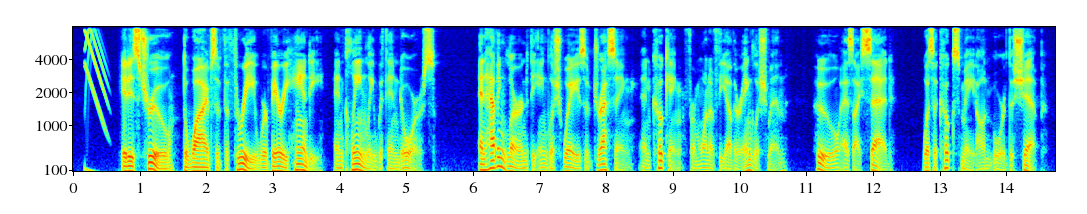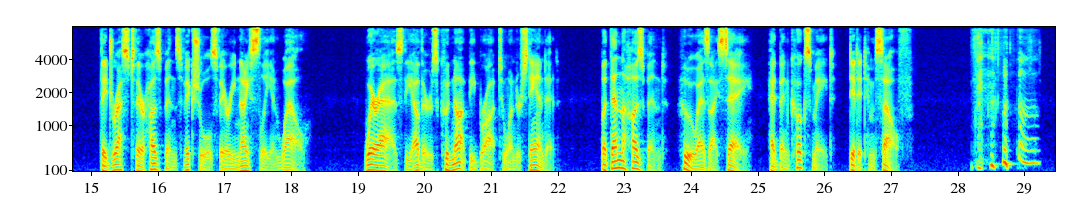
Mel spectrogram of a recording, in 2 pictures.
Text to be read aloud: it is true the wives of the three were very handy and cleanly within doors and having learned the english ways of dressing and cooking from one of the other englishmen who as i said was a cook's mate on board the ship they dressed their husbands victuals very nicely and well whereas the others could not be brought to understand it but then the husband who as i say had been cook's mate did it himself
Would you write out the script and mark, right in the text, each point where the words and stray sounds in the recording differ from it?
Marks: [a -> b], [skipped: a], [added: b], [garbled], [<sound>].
[chirp] it is true the wives of the three were very handy and cleanly within doors and having learned the english ways of dressing and cooking from one of the other englishmen who as i said was a cook's mate on board the ship they dressed their husbands victuals very nicely and well whereas the others could not be brought to understand it but then the husband who as i say had been cook's mate did it himself [laugh]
